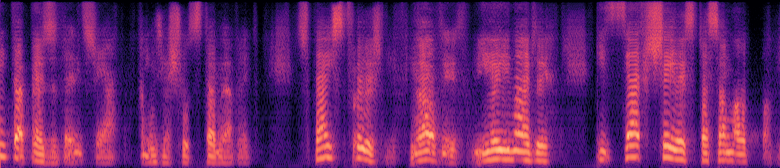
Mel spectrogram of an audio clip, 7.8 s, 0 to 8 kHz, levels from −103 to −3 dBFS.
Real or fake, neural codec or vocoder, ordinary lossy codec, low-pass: fake; codec, 16 kHz, 0.5 kbps, FreqCodec, smaller model; none; none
